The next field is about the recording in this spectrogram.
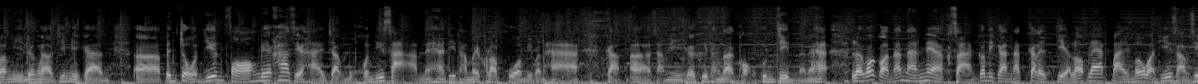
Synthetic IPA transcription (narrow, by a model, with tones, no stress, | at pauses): ɔː˥˩miː˧ɾɯ˥˩əŋɾaː˧wt̪ʰiː˥˩miː˧kaː˧n | ʔɤː˨˩pe˧nt͡ɕoː˨˩t̪̚jɯː˥˩nfɔː˦˥ŋɾəkʰːaː˥˩si˨˩˦ɐɦaː˩˦jt͡ɕaː˨˩k̚bu˨˩kʰːo˧nt̪ʰiː˥˩sa̰ː˩˦mna˦˥kʰa˦˥t̪ʰiː˥˩t̪ʰa˧mha˥˩jkʰɾɔː˥˩p̚kʰɾu˧ɐmiː˧pa˧nɦa̰ː˩˦ka˨˩p̚ʔəː˨˩sa̰ː˩˦miː˧kɔː˥˩kʰɯ˧t̪ʰaː˧ŋdaː˥˩nkʰɔ̰ː˩˦ŋkʰu˧nt͡ɕi˧˩nʔa˨˩na˦kʰa˦˥ʔlɛː˦˥wkɔː˥˩kɔː˨˩nːaː˥˩na˦˥nːi˥˩ɐsaː˩˦nkɔː˥˩miː˧kaː˧nːa˦˥t̪̚ka˧ɾa˨˩kːi˨˩t̪̚ɾɔː˥˩p̚ɾɛː˥˩k̚pa˧jmɯ˥˩ɐwa˧nt̪ʰiː˥˩saː˩˦msi˨˩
